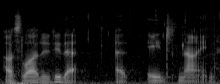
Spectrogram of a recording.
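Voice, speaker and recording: Deep gravelly Finnish-born man. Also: a little fast, a little hiss or hum. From Finland. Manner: relaxed, hesitant, with many fillers. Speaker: podcast guest. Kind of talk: casual interview chat.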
